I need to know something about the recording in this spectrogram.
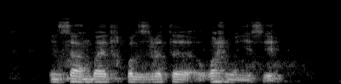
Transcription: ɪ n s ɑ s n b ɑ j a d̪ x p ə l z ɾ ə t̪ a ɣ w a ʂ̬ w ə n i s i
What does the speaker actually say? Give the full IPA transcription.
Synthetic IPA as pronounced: ɪ n s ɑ n b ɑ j a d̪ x p ə l z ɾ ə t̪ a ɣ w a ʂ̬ w ə n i s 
